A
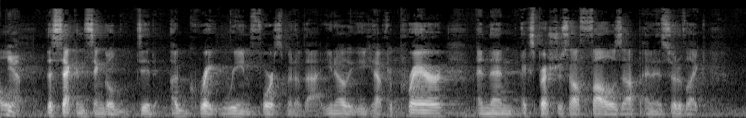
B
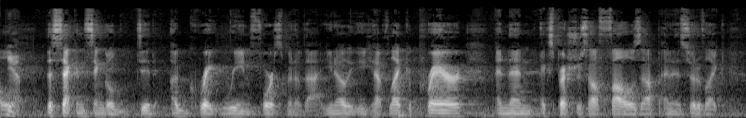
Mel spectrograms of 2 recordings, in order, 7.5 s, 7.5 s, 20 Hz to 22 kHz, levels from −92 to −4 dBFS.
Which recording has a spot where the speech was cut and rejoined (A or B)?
A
